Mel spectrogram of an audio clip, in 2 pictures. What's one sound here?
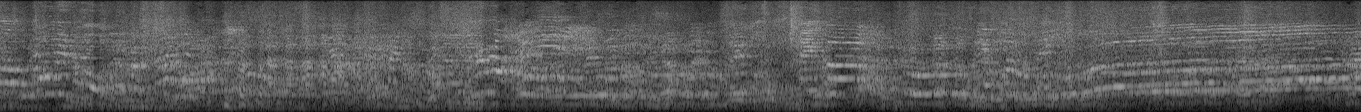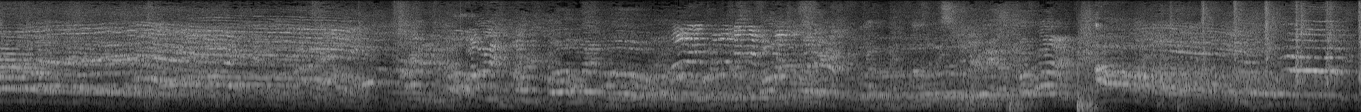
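A crowd chants and cheers loudly in an echoing hall.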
